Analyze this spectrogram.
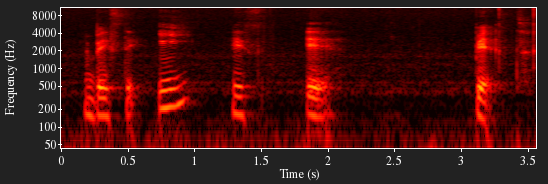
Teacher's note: Más relajada y no ensanchamos los labios tanto como cuando pronunciamos la I en español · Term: La I corta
